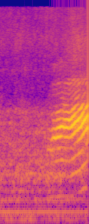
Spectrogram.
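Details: Talking Kashmiri rose-ringed parakeet, a green parrot, produces one loud rising, nasal, speech-like syllable that swells abruptly after a quiet start, over a faint steady low hum.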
